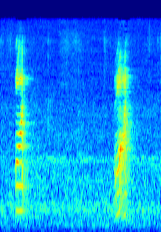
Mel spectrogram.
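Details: Eight-week-old Schipperke puppies: two short, high, harmonic squealing yelps about one and a half seconds apart, each rising and falling briefly, with quiet room background between them.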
